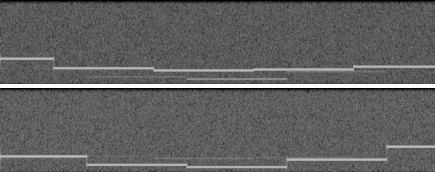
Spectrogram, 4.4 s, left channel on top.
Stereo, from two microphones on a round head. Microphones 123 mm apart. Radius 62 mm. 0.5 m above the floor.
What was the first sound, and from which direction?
Only background noise.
